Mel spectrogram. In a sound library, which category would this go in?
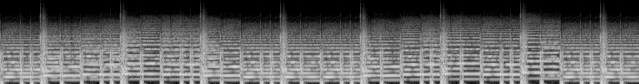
Music > Multiple instruments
